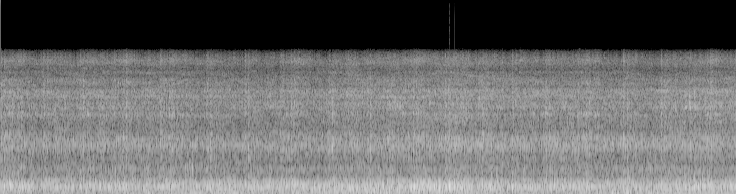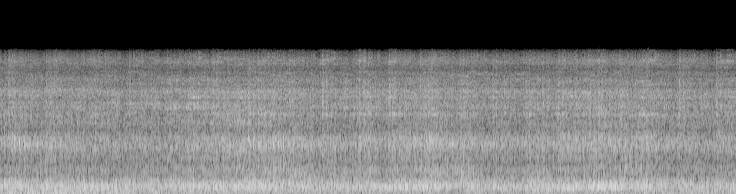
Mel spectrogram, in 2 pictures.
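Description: Double-stack intermodal freight train passing: a steady, unbroken noise of steel wheels rolling on the rails, picked up by a trail camera's small microphone.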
